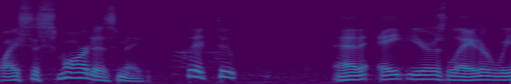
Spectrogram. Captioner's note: laughs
